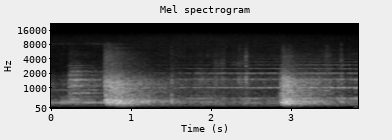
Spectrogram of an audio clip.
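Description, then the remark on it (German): Two heavy door slams, about two seconds apart, each a sharp booming thud that echoes briefly, with a steady tonal hum or faint music sustained underneath. “Manche im Publikum waren begeistert, andere verließen Türe knallend den Saal.”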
